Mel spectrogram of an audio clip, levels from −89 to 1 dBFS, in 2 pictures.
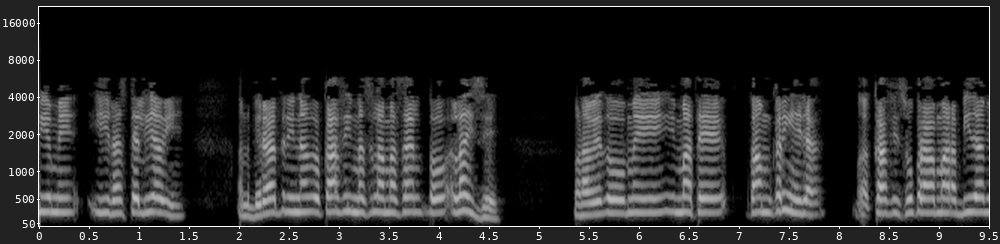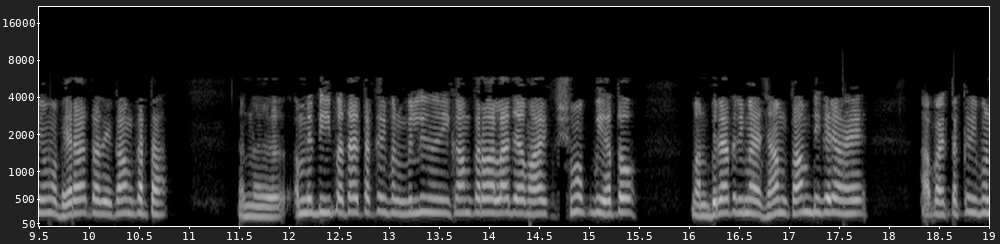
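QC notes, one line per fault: Throughout: transcoding between lossy codecs. The speech sounds dull and band-limited, with nothing above about 6.7 kHz, and carries a layered smear of artefacts that don't belong to any single coder. This is likely a low-rate MP3 encode, around 24 kbit/s, re-encoded to AAC-LC near 32 kbit/s. The second coder spent bits reproducing the first one's damage and added its own, while the lowest cut-off in the chain survived.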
